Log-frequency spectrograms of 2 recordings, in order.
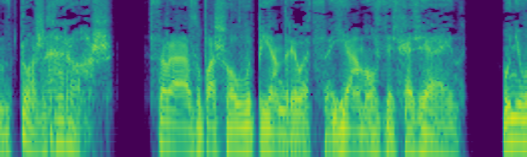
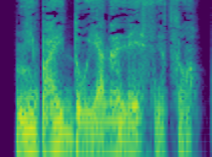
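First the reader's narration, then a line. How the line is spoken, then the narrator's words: Grumble. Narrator (Russian): буркнул Снага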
